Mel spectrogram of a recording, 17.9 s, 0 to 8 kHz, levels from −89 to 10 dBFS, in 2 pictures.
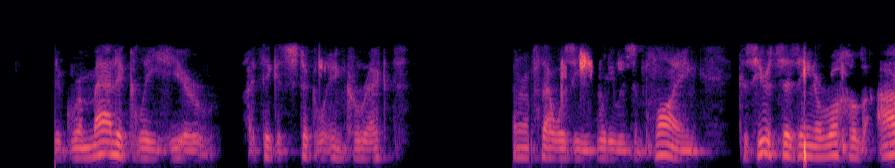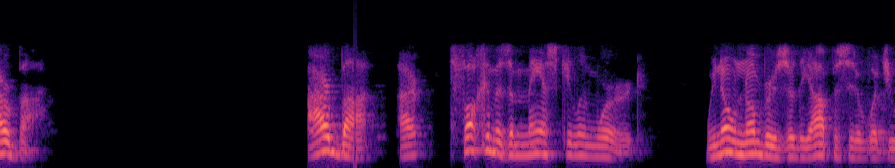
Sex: male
